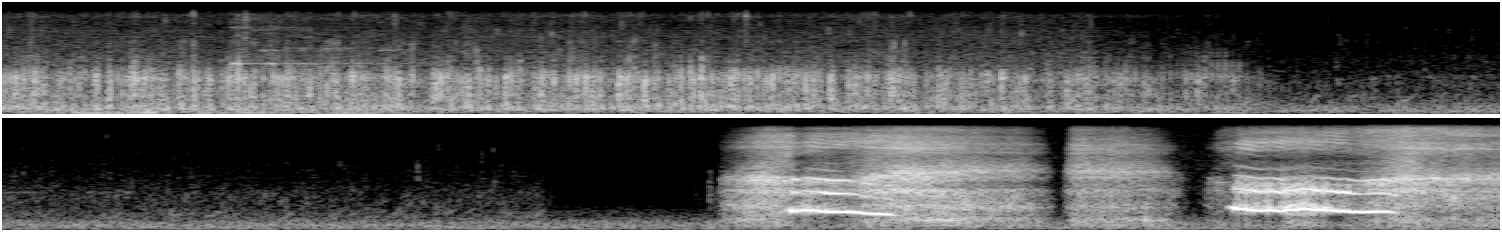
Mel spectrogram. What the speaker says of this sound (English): Boil some water.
